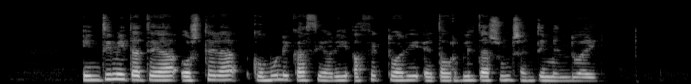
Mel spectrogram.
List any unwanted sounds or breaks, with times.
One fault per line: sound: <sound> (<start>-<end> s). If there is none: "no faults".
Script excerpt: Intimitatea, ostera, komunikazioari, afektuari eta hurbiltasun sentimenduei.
no faults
